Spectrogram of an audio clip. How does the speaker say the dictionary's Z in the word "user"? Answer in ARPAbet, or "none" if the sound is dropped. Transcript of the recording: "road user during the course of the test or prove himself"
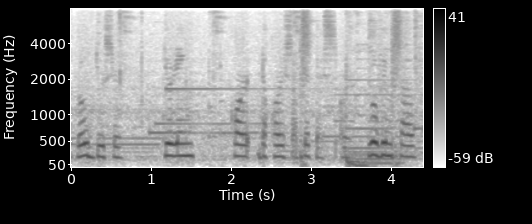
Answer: S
